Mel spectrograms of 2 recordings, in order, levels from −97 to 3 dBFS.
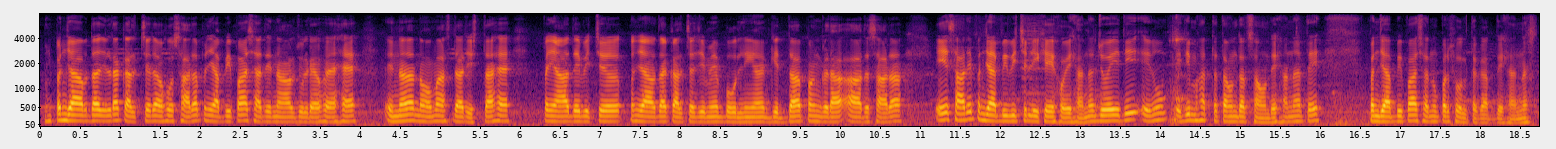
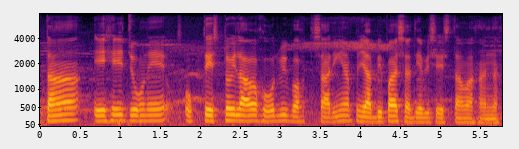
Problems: none marked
